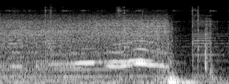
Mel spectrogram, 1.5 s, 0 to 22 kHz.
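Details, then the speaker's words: 2008 Saab 9-3 TurboX, newly replaced window actuator being tested: a steady electric motor whine climbs slightly as the glass travels up, then a firm thump as it seats and closes fully. The power window works normally after the repair. "okay guys I had to plug it in to lower the actuator to install this before I button this up [Music] as you can see everything is working"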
